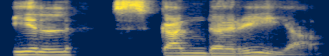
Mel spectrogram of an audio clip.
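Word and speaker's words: الإسكندرية: great city of alexandria now in arabic they don't call it alexandria it's called il scandaria which is how arabs would pronounce alexandria until today it exists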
